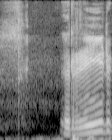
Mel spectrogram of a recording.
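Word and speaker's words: read: रीड का जो third form होता है बेटा वही स्पेलिंग होती है। बस उसको हम रेड पढ़ते हैं।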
